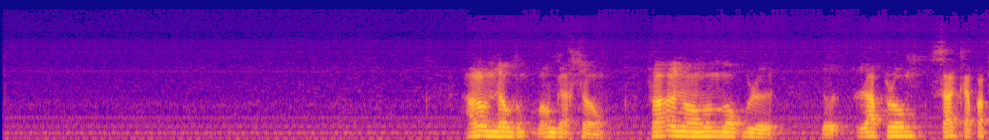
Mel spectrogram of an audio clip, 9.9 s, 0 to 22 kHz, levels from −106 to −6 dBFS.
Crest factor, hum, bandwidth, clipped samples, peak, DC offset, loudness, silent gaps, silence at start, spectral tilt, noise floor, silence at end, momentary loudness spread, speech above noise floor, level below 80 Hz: 20 dB; none; 5.4 kHz; under 0.1%; -4 dBFS; under 0.1%; -21 LUFS; none; 4.65 s; -10 dB/octave; -54 dBFS; 0 s; 11 LU; 34 dB; -52 dBFS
